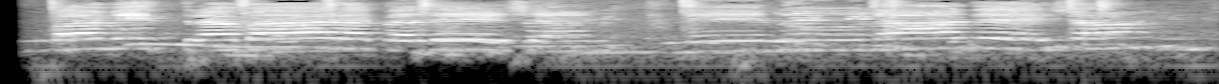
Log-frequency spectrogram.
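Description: A young girl singing solo, with long held notes that waver in pitch and short breaks between phrases.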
